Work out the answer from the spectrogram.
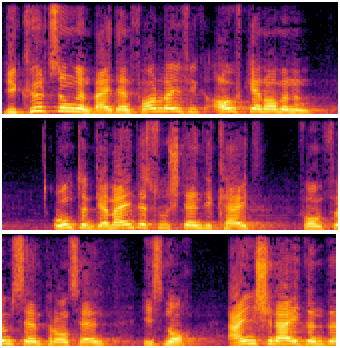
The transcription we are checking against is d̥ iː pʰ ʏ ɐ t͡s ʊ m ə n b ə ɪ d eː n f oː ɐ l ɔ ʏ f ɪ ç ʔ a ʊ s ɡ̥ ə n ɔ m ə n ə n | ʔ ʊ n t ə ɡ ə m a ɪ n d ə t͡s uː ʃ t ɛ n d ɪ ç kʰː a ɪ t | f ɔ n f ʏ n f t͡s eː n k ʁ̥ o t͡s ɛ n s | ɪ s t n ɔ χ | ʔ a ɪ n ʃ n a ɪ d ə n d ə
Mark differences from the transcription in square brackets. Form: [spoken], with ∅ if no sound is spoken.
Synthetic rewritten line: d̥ iː [kʰ] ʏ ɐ t͡s ʊ [ŋ] ə n b [a] ɪ d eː n f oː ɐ l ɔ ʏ f ɪ ç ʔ a ʊ [f] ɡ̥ ə n ɔ m ə n ə n | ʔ ʊ n t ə ɡ ə m a ɪ n d ə t͡s uː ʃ t ɛ n d ɪ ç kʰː a ɪ t | f ɔ n f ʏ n f t͡s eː n [p] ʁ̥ o t͡s ɛ n [t] | ɪ s t n ɔ χ | ʔ a ɪ n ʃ n a ɪ d ə n d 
